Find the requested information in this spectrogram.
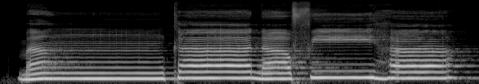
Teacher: Sebab ada alif yang sebelumnya berharakat fathah. Cara bacanya panjangkan dua harakat. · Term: mad thobi'i zohiri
